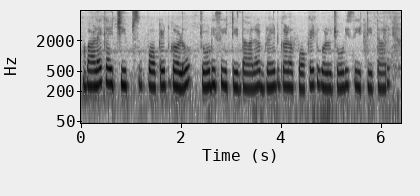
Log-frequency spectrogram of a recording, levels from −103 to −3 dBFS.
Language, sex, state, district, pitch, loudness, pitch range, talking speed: Kannada, female, Karnataka, Bangalore, 250 Hz, -14 LUFS, 235-260 Hz, 110 wpm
